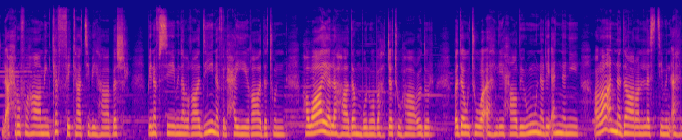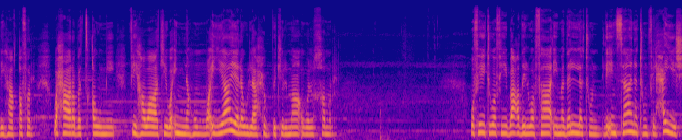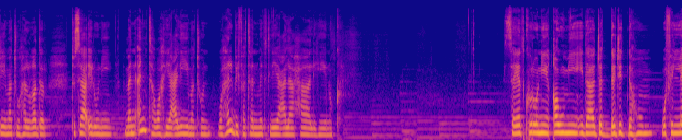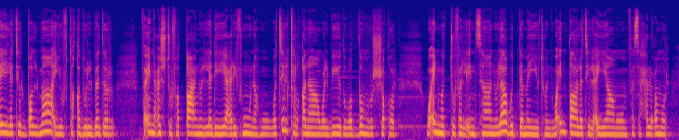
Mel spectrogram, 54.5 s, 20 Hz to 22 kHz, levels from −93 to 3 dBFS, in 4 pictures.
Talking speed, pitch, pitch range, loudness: 100 wpm, 205 Hz, 195-220 Hz, -25 LUFS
